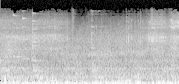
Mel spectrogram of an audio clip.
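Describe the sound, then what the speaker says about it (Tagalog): Strong wind buffeting a microphone while uphill biking on Bokor Mountain in Cambodia, a steady loud broadband roar and rumble with no pauses across the whole stretch. "Medyo malakas yung hangin pero malamig yung panahon."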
